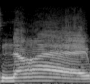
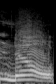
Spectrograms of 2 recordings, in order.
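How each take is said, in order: First: It is said with a drawn-out Australian vowel. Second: It is said with a plain American vowel. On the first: "becomes no, which means maybe" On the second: "The word no"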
